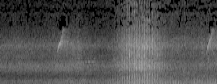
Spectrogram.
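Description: A motor vehicle passing by on the street: its engine grows louder about two seconds in, is loudest near three seconds, then eases off. A short high chirp comes about a second in.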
